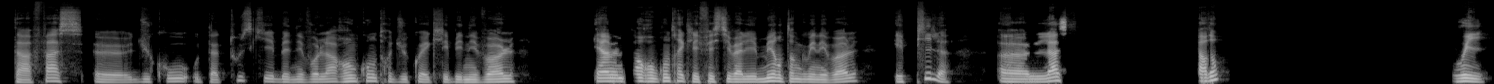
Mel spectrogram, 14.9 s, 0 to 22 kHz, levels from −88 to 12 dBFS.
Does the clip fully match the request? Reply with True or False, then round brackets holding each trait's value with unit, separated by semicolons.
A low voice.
True (130 Hz)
